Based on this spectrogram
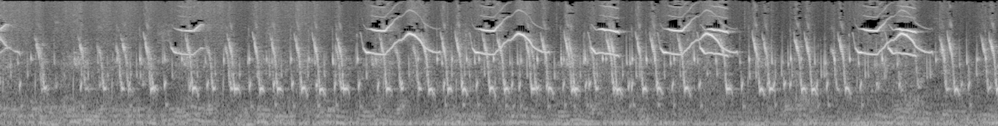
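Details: Lure recording of Java sparrows for trapping, birds of rice paddies and fields: many-voiced rapid chipping with repeated looping, rising-falling whistles about every second and a half from midway on.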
